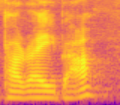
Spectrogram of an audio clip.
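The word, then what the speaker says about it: Paraíba: look at this slide Parable tourmaline pronounced paraba is a region in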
